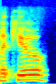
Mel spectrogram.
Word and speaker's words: McHugh: Roland McHugh. Is how they're pronouncing his name.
